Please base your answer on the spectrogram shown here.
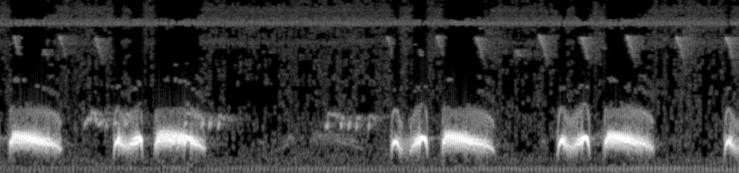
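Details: Spotted dove coos used as a hunting lure: repeated mellow coo notes near one kilohertz in pairs and longer drawn notes, with a steady high insect whine and small chirping birds in the background.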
